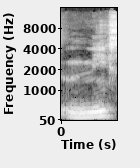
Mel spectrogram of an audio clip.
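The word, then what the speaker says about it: gneiss: please up next is nice nice is how you say this name the g is silent but does need to be there nice and key features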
